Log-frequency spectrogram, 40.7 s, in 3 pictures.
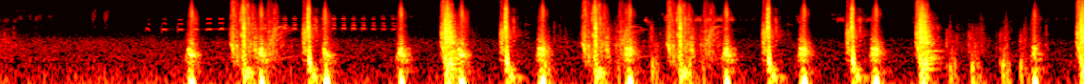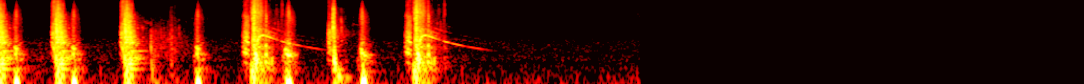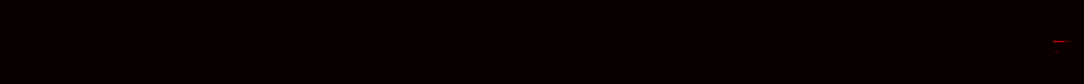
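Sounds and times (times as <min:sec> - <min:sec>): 
object hitting tree: 0:02.4 - 0:04.4, 0:05.0 - 0:19.4.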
